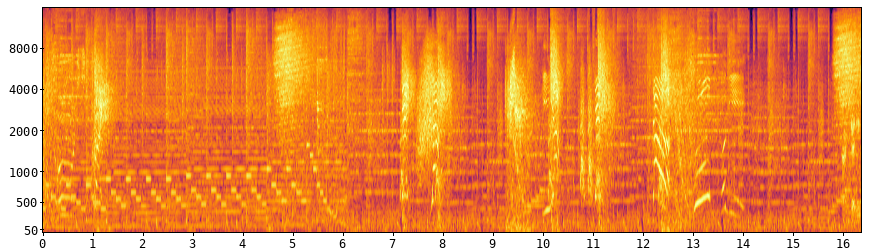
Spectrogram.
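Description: Moon Strike attack landing in The Legend of Dragoon, a burst of whip-like cracks, whooshes and smashing impacts repeating over game music, with excited talk over the top.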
